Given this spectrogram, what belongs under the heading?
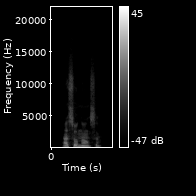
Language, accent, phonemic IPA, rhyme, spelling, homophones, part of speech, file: French, France, /a.sɔ.nɑ̃s/, -ɑ̃s, assonance, assonancent / assonances, noun / verb, LL-Q150 (fra)-assonance.wav
- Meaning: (noun) assonance; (verb) inflection of assonancer: 1. first/third-person singular present indicative/subjunctive 2. second-person singular imperative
